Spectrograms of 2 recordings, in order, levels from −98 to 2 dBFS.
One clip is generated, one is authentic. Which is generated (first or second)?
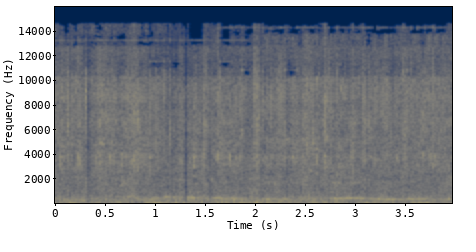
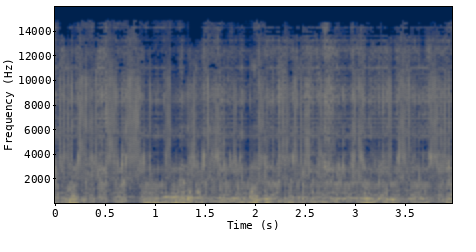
second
